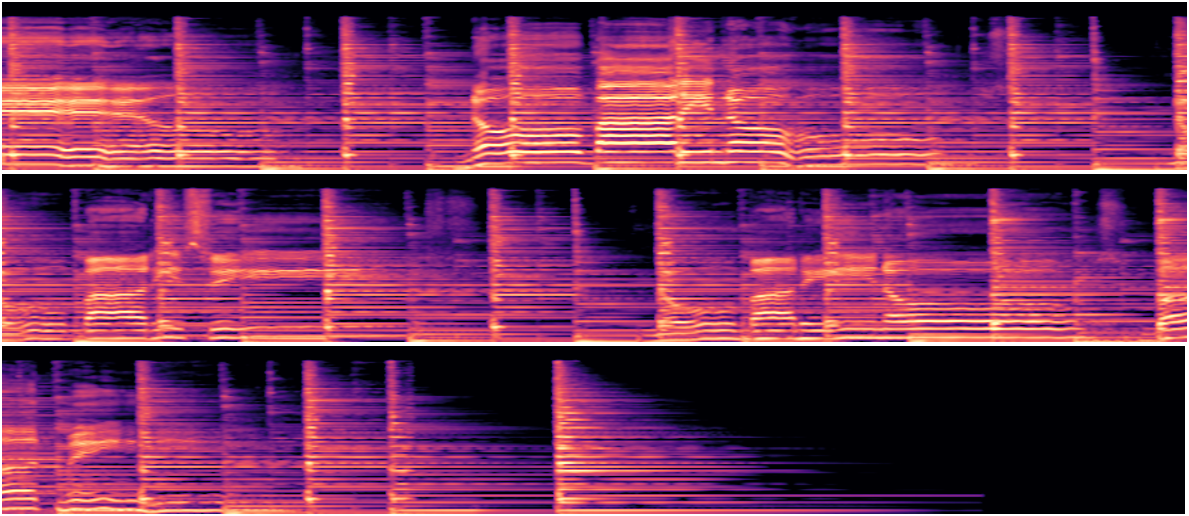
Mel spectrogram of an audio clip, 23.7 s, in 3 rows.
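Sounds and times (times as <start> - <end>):
person singing in the key of D: 0.0 - 11.4, 12.1 - 18.1
backing track in the key of D: 0.0 - 22.2.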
